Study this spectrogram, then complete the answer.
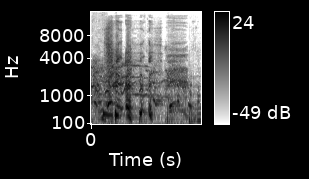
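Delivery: high-pitched giggling fit; real high laughter; laughing hard. Real, not acted. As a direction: crack up laughing. Cracking up over the hairline joke.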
